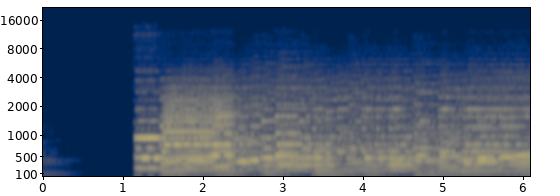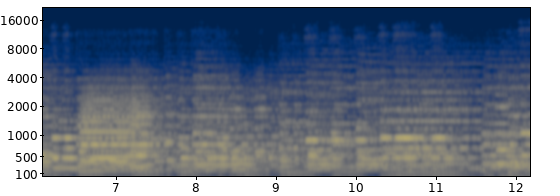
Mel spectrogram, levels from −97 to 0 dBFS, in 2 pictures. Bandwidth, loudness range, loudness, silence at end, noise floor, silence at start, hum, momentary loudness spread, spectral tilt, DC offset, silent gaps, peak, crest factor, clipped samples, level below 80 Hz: 13.5 kHz; 3 LU; -34 LUFS; 0 s; -77 dBFS; 1.1 s; none; 9 LU; -6.5 dB/octave; under 0.1%; none; -18 dBFS; 16 dB; under 0.1%; -64 dBFS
